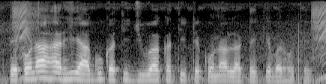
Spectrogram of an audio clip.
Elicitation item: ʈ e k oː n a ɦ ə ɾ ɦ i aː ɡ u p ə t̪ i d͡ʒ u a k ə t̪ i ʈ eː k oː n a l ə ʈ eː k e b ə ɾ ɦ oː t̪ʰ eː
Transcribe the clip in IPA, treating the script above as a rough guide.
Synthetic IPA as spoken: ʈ e k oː n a ɦ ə ɾ ɦ i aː ɡ u k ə t̪ i d͡ʒ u a k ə t̪ i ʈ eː k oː n a l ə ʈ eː k e b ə ɾ ɦ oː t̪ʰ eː

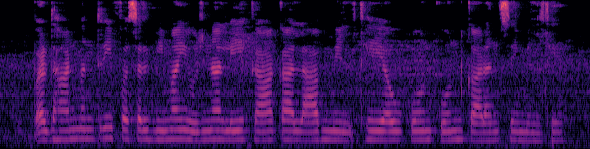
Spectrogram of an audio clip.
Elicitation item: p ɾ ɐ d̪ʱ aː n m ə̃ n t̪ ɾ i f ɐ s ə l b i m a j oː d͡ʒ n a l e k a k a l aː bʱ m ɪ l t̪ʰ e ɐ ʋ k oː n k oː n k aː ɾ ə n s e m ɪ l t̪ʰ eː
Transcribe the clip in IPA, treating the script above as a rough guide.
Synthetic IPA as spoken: p ɾ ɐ d̪ʱ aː n m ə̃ n t̪ ɾ i f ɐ s ə l b iː m a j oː d͡ʒ n a l e k a k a l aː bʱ m ɪ l t̪ʰ e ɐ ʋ k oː n k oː n k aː ɾ ə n s e m ɪ l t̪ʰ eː

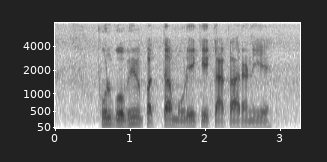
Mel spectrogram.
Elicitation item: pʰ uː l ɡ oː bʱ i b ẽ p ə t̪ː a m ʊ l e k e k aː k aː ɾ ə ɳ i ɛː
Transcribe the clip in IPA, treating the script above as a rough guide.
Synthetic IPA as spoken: pʰ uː l ɡ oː bʱ i m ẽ p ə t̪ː a m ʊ ɽ e k e k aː k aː ɾ ə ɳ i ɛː

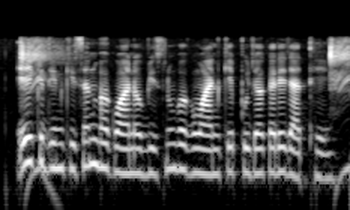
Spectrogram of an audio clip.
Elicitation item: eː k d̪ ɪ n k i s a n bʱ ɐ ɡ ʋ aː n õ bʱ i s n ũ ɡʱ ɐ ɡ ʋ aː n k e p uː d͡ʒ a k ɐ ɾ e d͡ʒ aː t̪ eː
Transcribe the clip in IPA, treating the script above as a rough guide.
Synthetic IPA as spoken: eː k d̪ ɪ n k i s ə n bʱ ɐ ɡ ʋ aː n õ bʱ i s n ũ bʱ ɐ ɡ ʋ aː n k e p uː d͡ʒ a k ɐ ɾ e d͡ʒ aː t̪ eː

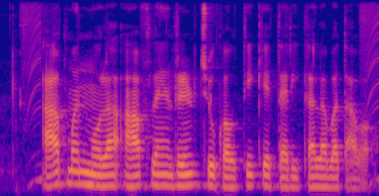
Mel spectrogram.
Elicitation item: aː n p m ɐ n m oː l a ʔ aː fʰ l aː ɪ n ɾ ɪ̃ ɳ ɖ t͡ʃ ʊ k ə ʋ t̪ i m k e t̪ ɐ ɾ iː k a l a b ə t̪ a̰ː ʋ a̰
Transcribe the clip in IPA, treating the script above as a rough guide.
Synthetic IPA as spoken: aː p m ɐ n m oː l a ʔ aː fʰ l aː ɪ n ɾ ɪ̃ ɳ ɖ t͡ʃ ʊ k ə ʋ t̪ i k e t̪ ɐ ɾ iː k a l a b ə t̪ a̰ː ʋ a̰

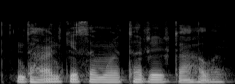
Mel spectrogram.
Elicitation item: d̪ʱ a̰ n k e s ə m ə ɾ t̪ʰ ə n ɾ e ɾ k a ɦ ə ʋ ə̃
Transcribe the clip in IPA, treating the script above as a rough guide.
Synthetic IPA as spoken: d̪ʱ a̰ n k e s ə m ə ɾ t̪ʰ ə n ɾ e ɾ k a ɦ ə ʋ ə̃

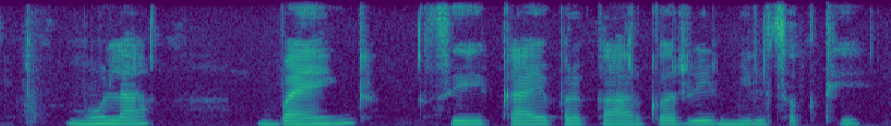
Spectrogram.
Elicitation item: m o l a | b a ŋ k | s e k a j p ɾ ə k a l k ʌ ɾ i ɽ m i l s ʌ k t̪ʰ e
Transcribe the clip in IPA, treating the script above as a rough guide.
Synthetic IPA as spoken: m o l a | b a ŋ k | s e k a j p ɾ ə k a ɾ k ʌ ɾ i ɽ m i l s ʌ k t̪ʰ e

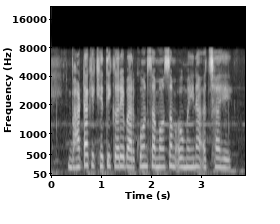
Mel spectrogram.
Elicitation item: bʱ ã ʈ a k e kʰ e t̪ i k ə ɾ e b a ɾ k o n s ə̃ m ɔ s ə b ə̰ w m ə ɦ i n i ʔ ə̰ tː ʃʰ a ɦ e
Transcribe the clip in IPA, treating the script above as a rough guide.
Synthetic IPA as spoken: bʱ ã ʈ a k e kʰ e t̪ i k ə ɾ e b a ɾ k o n s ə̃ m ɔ s ə m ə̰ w m ə ɦ i n a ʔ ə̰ tː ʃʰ a ɦ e

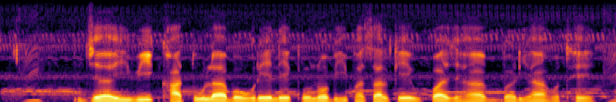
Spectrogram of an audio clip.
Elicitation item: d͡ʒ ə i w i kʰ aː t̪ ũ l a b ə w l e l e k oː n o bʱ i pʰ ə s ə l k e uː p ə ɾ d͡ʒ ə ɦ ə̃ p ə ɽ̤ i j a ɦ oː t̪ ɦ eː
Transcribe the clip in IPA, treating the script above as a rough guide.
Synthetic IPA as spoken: d͡ʒ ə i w i kʰ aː t̪ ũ l a b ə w ɾ e l e k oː n o bʱ i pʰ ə s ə l k e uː p ə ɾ d͡ʒ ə ɦ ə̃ b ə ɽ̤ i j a ɦ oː t̪ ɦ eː

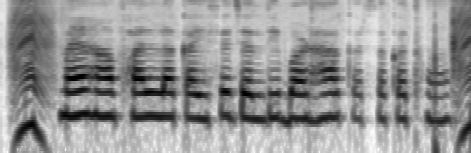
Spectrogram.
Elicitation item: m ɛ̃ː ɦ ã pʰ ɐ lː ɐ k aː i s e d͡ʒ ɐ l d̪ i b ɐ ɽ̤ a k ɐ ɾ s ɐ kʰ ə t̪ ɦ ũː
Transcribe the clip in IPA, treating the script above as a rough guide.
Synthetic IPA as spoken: m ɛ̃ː ɦ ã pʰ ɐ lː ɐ k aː i s e d͡ʒ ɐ l d̪ i b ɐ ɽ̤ a k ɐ ɾ s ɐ k ə t̪ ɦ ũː

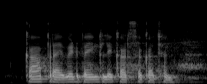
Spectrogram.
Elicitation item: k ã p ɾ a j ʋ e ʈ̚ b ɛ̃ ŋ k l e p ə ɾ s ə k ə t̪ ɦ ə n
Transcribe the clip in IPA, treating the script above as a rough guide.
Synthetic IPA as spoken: k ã p ɾ a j ʋ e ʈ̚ b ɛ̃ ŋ k l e k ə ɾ s ə k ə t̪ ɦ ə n

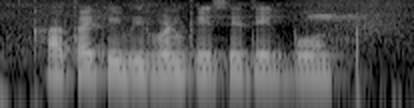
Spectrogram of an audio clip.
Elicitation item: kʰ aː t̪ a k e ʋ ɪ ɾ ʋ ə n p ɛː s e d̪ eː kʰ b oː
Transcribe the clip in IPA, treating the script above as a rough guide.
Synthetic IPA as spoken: kʰ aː t̪ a k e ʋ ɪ ɾ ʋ ə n k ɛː s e d̪ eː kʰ b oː

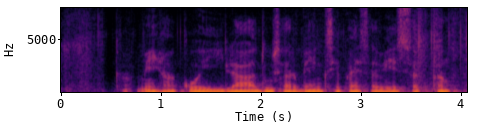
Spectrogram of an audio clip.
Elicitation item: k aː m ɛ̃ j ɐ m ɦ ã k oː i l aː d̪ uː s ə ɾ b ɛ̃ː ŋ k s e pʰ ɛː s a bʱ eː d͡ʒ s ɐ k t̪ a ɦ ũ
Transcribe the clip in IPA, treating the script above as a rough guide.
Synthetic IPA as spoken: k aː m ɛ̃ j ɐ ɦ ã k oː i l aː d̪ uː s ə ɾ b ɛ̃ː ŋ k s e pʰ ɛː s a bʱ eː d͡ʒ s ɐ k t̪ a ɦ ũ

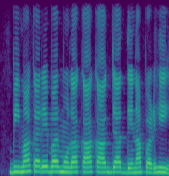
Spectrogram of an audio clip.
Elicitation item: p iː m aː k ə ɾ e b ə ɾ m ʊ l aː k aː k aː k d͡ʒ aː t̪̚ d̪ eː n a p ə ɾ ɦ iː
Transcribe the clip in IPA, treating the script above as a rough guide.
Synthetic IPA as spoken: b iː m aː k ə ɾ e b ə ɾ m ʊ l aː k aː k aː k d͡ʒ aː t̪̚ d̪ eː n a p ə ɽ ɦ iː

